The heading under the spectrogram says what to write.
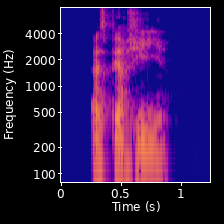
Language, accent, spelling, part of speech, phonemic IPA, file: French, France, aspergille, noun, /as.pɛʁ.ʒij/, LL-Q150 (fra)-aspergille.wav
- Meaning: aspergillus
